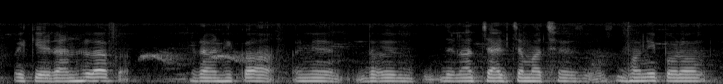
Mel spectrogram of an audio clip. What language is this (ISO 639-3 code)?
mai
